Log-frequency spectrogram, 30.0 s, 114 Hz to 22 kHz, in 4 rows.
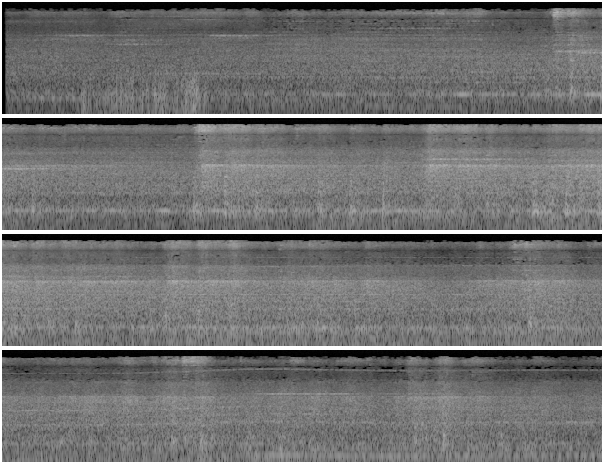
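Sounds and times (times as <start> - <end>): diesel locomotive drone: 0.0 - 30.0
train wheels on rails: 0.1 - 30.0
high wheel squeal: 0.6 - 6.1, 25.4 - 27.2.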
